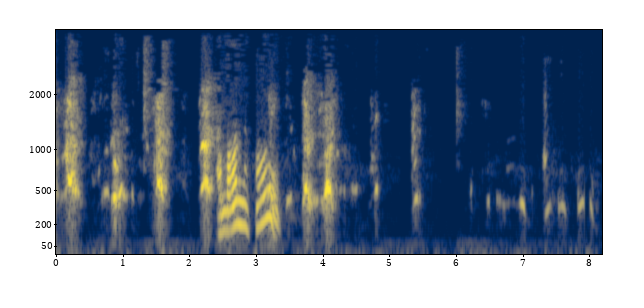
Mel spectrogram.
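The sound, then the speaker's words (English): A male dog barks in a burst of several loud yelping barks, mixed with someone talking, followed by fainter, scattered whimpering yips as the barking dies down. “That's why I said we should get rid of that damn dog, but you want to keep him.”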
